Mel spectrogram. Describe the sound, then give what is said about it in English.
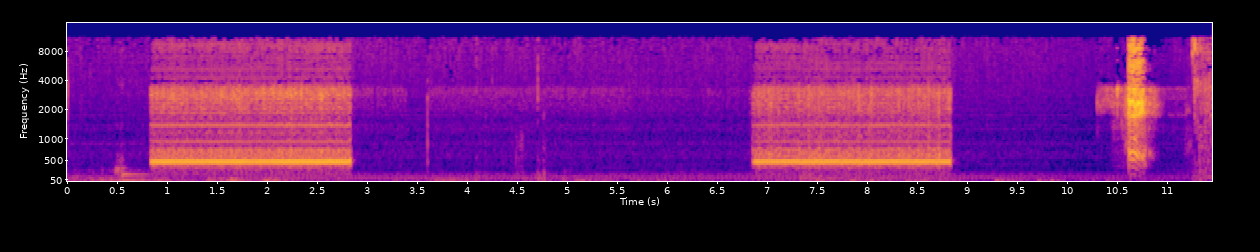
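Ringback tone of an outgoing phone call placed to someone at work: two long, steady buzzing rings of about two seconds each, separated by silence, then a short clatter at the very end. “Let's call Dipperstein at work and see if he answers.”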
